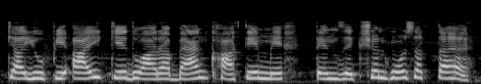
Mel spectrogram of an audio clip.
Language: Hindi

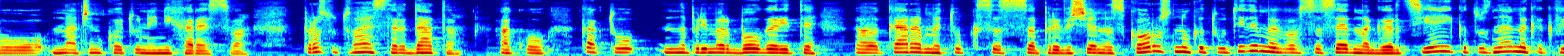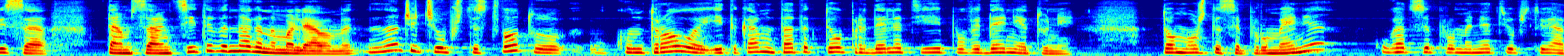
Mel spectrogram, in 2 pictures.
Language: Bulgarian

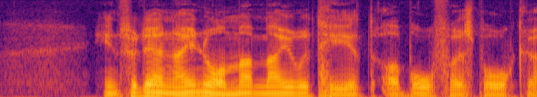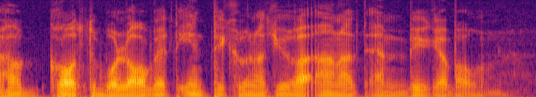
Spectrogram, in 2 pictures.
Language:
Swedish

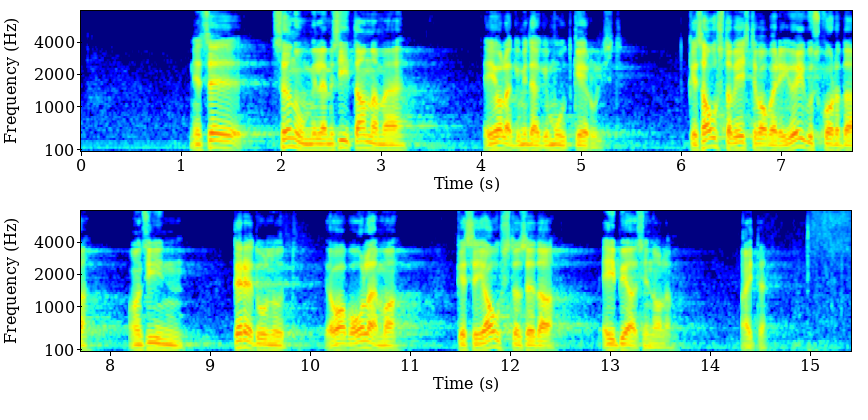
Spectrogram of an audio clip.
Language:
Estonian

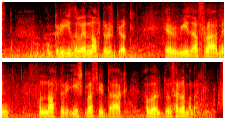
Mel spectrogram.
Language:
Icelandic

